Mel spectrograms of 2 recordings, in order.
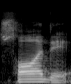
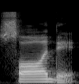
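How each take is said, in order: Both takes have the same delivery.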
